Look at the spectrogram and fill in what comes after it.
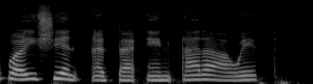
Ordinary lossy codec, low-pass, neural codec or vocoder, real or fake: none; none; codec, 44.1 kHz, 1.7 kbps, Pupu-Codec; fake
